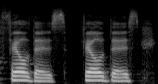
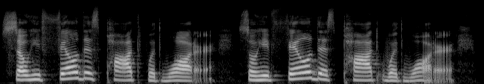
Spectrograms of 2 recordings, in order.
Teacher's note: 제가 filled this라고 연결하는 이유는 뭐냐면 이렇게 대명사처럼 he라는 단어는 문장에서 중요한 키워드가 아니기 때문에 H 소리를 많이 없애 버릴 수 있어요. 그래서 fill this fill this 이런 식으로 부드럽게 연결해 주시면 됩니다.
